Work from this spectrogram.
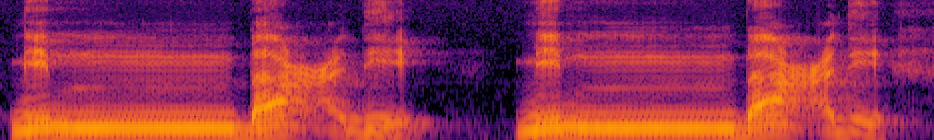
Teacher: b harfini telaffuz etmeden önce Mim harfini B'ye bağladık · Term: İklap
